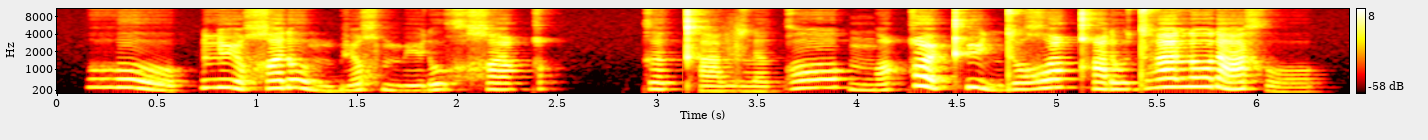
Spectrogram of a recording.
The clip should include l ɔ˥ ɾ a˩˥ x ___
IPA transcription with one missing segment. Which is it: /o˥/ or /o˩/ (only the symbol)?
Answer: o˩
